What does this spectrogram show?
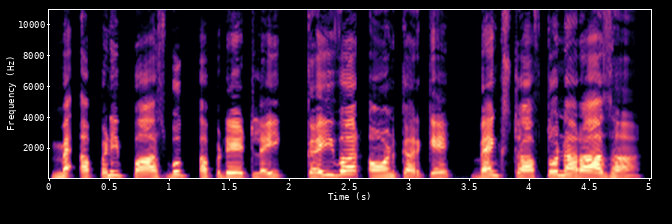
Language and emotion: Punjabi, angry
